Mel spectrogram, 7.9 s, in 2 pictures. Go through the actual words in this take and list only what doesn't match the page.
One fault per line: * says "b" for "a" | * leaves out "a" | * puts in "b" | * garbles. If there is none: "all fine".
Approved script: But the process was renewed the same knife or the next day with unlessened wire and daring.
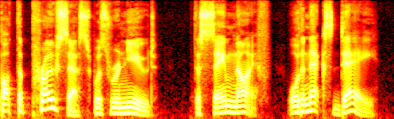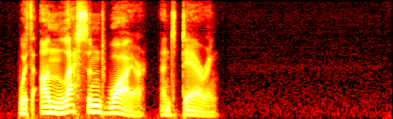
all fine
